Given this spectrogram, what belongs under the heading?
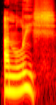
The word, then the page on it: unleash: ʌ̀nlíːʃ; アンリィッシュ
